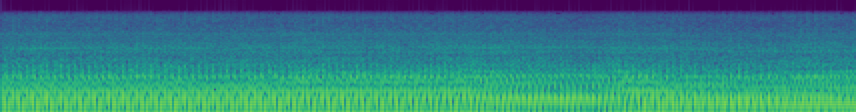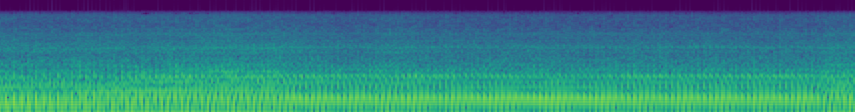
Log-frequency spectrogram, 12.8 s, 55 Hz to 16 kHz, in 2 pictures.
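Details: 1983 Honda GL650 twin, left outdoors 30+ years, first start after carb cleaning, on choke: steady, even low throb with no misses or knocks; starts right up, exhaust clear, no smoke; sounds like a good engine.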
